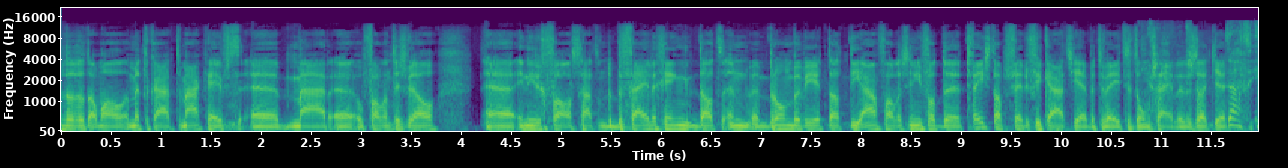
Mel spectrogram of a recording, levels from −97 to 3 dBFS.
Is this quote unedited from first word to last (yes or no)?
yes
